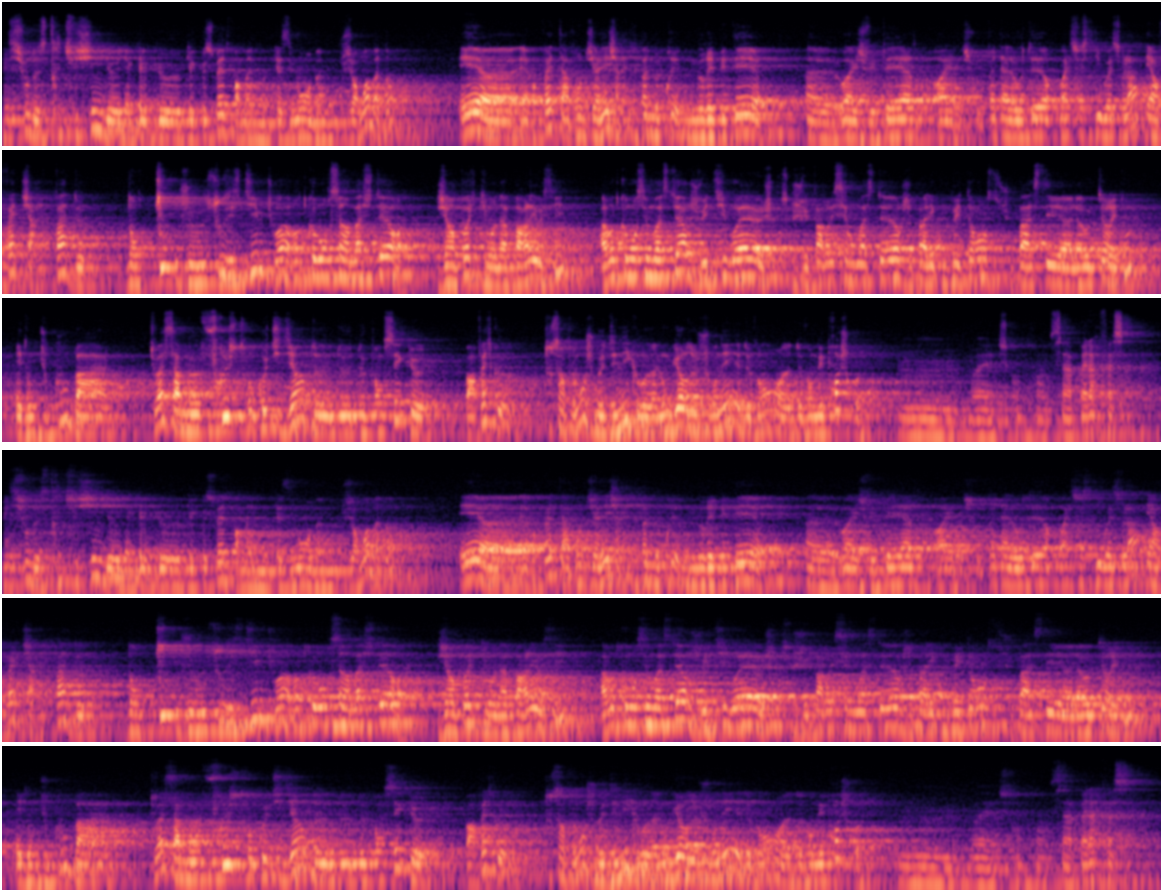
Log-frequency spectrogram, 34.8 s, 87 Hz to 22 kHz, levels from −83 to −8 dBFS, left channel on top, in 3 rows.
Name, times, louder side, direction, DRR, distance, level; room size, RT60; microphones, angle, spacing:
voice 1, 0.0-3.9 4.6-7.6 8.0-12.4 12.8-15.6 15.9-17.2 17.6-22.9 23.3-24.3 24.7-27.4 27.8-28.3 28.6-31.8, left 2 dB, 90° left, 3 dB, 1.6 m, -24 dB
voice 2, 32.1-34.4, left 1 dB, 50° left, 2 dB, 2.0 m, -32 dB
26.0 x 18.0 x 7.6 m, 3.0 s
head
